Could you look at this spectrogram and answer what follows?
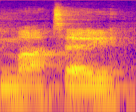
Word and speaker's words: MATE: This Mate, now some people pronounce this Mate, but it's actually Mate in the Linux community.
